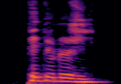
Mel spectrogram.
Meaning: pedology
- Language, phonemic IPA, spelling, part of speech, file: French, /pe.dɔ.lɔ.ʒi/, pédologie, noun, LL-Q150 (fra)-pédologie.wav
